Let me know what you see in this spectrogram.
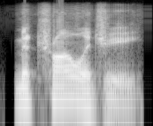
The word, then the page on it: metrology: American English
